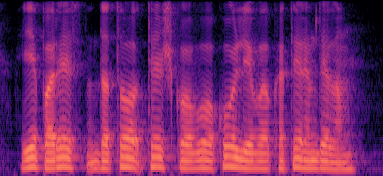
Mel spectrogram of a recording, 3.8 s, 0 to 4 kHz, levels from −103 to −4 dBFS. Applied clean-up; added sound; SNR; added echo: none; none; none; none.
